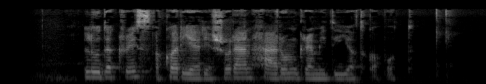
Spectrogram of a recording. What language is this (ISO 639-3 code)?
hun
